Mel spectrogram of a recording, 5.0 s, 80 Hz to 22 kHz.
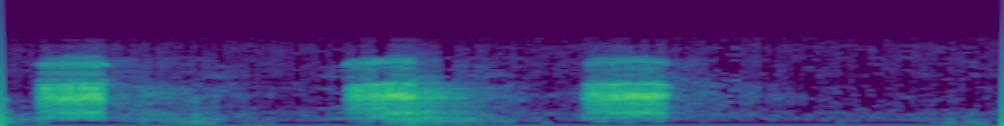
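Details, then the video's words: Barn owl pair mating and cuddling at Alphen, 22 April 2020, 21:37: three strong, rasping hiss-screeches about 1.5 seconds apart, then quiet apart from a low hum. "Kerkuil Alphen 2020 04 22 Paring en Kroelen 21 37"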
